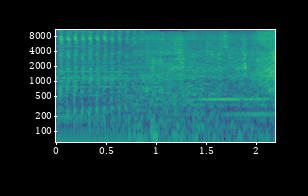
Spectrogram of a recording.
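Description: Helicopter rotor beating steadily, with background music underneath.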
